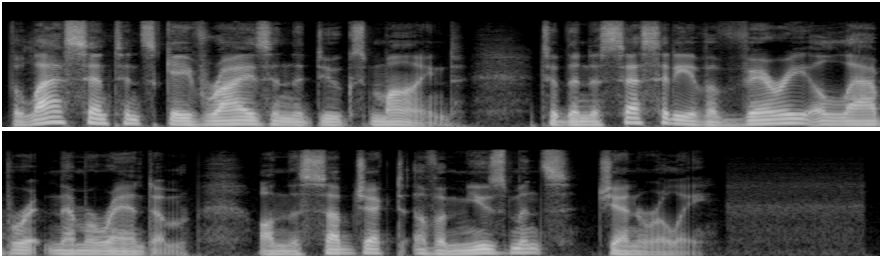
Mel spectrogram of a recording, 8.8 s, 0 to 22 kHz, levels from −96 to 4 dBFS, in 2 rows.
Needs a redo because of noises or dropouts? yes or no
no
